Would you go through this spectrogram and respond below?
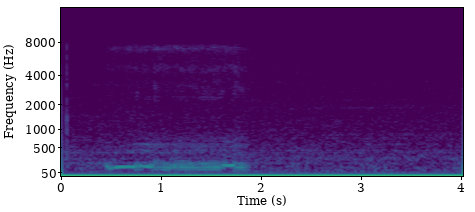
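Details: Sleeping bulldog named Duncan gives one low, throaty, vibrating snore of just over a second near the start, then quiet breathing and a still room.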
